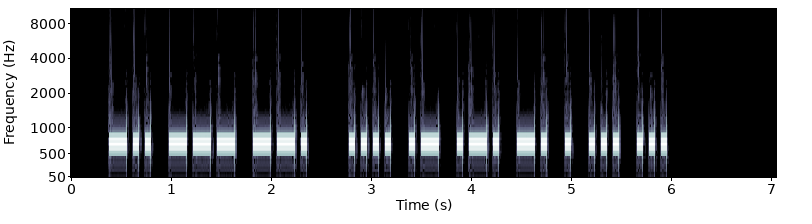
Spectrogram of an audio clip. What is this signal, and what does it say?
Morse code, heard as a keyed tone, about 20 wpm, 700 Hz. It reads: DOG HARNESS
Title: Difficult Words with Hints - 20wpm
